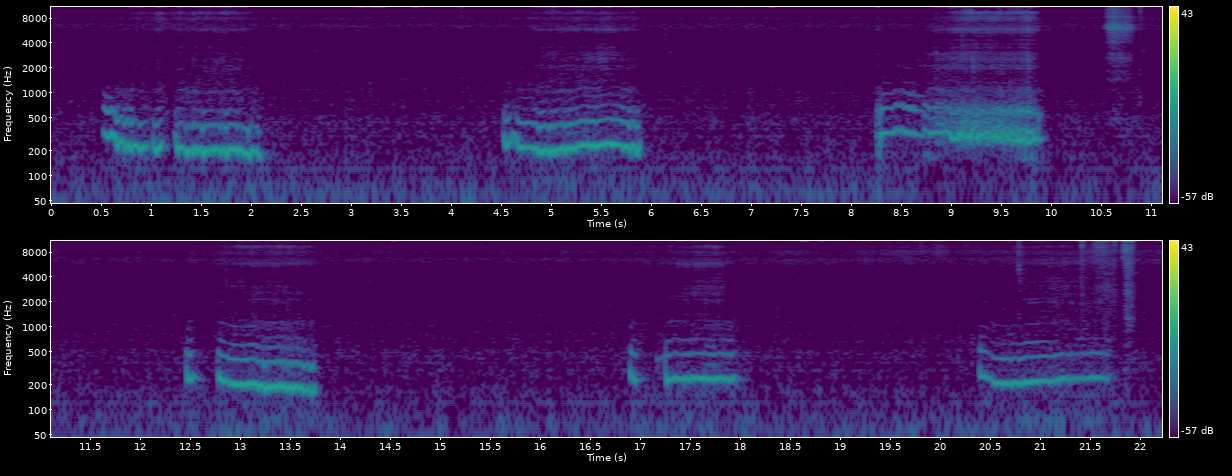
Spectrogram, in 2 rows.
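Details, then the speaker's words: A sleeping pet cat snoring in steady, tonal bursts, about 15 a minute, with quiet pauses between. "뭐 이렇게 코를 씩씩 골면서 자?"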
